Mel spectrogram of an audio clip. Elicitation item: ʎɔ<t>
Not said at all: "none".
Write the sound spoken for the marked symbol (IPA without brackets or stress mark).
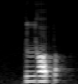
p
